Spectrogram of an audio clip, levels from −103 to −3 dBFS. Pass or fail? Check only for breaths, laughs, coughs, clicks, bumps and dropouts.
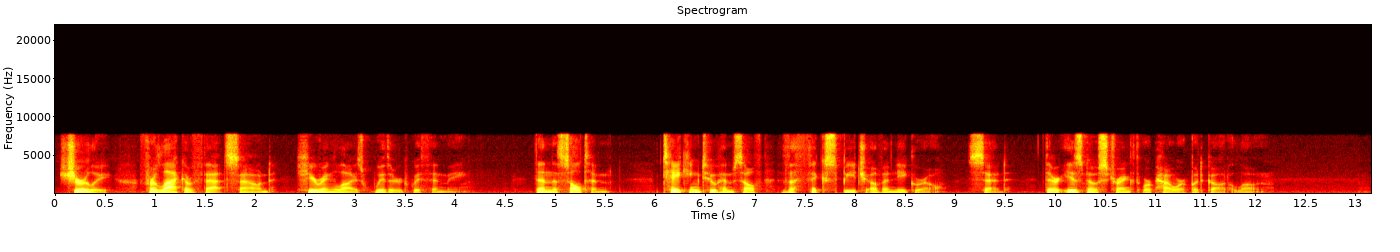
pass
